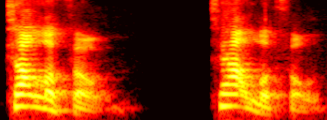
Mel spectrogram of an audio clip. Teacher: the syllable te, is receiving all the stress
